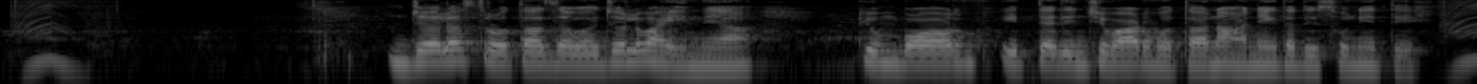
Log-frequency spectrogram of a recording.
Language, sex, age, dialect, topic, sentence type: Marathi, female, 31-35, Standard Marathi, agriculture, statement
